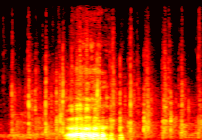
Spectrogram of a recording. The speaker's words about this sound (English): Come on. Give him a hand clap.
